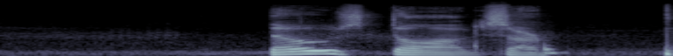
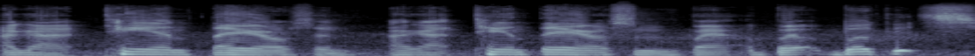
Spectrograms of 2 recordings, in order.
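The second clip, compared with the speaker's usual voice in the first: put-on Texas accent. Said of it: "A Texan".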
